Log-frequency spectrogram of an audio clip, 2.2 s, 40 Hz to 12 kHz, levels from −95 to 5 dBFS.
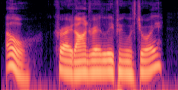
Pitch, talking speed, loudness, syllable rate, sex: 135 Hz, 160 wpm, -15 LUFS, 4.6 syllables/s, male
